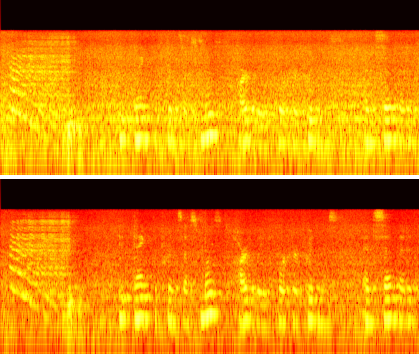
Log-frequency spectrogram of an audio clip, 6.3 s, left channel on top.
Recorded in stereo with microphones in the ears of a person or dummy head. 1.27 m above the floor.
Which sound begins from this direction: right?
A woman speaking, at 1.8 s.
